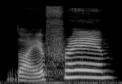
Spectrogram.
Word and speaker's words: diaphragm: system which is called diaphragm diaphragm so the G letter is silent so we call it diaphrag diaphrag this part is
